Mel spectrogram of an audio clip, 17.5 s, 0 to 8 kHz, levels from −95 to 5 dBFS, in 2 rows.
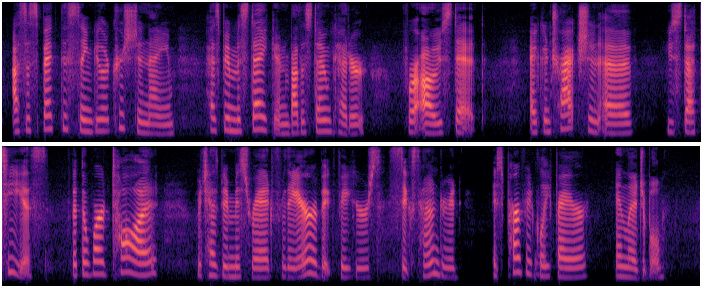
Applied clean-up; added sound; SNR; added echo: neural mask model Resemble Enhance denoiser.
